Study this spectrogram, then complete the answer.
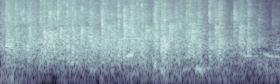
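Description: Audience applause fills a Korean Buddhist monk's lecture hall, dense and sustained clapping from a crowd for a few seconds, with a faint voice mixed underneath.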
